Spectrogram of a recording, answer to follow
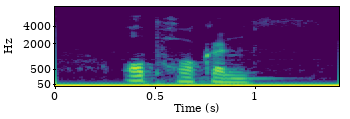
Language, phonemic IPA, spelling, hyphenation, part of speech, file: Dutch, /ˈɔpˌɦɔ.kə(n)/, ophokken, op‧hok‧ken, verb, Nl-ophokken.ogg
- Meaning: to bring inside, to stable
